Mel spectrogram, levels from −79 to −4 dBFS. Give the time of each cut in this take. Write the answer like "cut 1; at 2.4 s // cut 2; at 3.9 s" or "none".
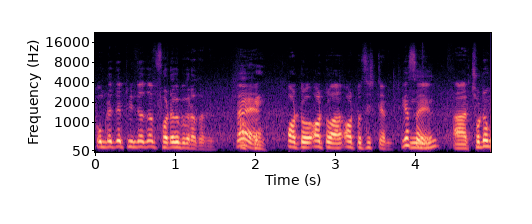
none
